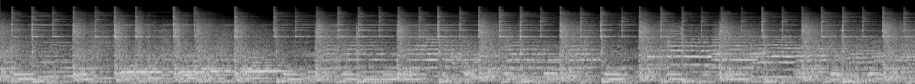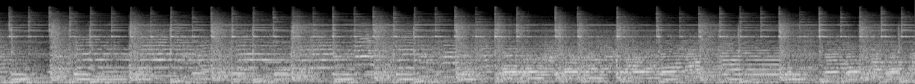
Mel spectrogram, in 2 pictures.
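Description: High school stage band, a jazz big band, playing live: saxophones, trumpets and trombones over a drum kit keeping a steady beat.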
